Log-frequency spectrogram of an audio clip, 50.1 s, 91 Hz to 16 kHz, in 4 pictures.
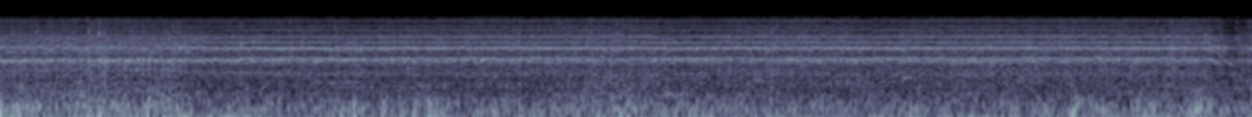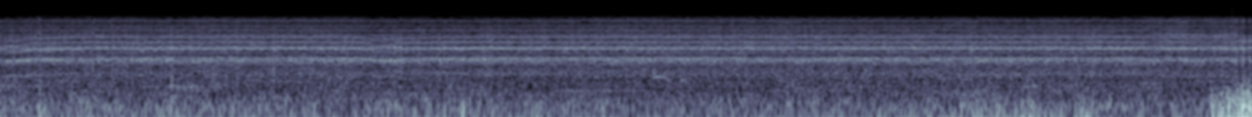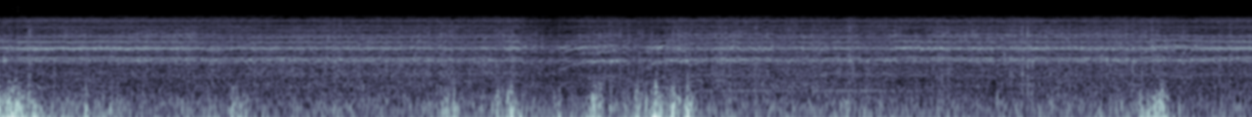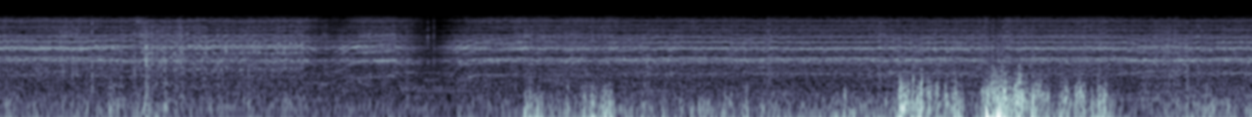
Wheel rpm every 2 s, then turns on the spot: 160, 160, 160, 160, 160, 160, 130, 160, 160, 160, 160, 160, 160, 160, 160, 110, 160, 160, 160, 160, 110, 140, 160, 160, 160.
none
